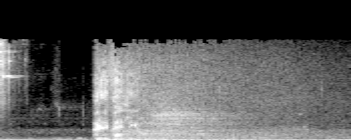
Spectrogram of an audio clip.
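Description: Magic sparks crackle and burst.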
